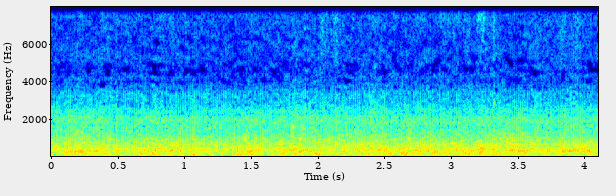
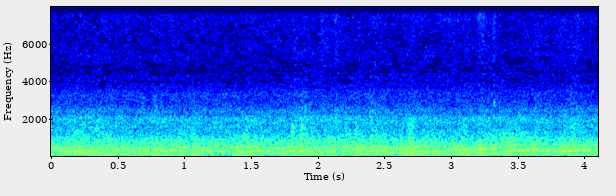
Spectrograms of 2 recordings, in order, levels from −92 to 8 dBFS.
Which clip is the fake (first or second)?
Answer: first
